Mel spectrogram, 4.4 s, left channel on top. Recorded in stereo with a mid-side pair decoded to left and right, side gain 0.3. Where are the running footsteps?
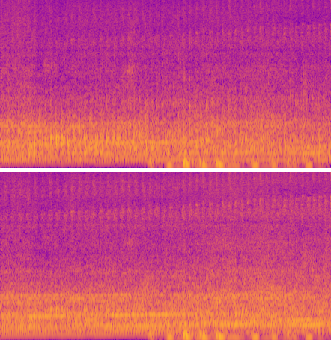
10° left, 5.5 m.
